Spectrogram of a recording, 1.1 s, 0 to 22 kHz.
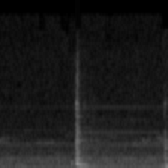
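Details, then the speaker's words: Dodge Sprinter limited to 40 mph with power loss and warning lights: the EGR valve, commanded on with its wiring confirmed good, gives two sharp clicks with a faint hum. It actuates but is suspected to be sticking. "oh it's clicking I don't like the way this valve is clicking so it could be sticking okay so the EGR valve wiring is good okay so the way this valve is making noise it sounds like it could be sticking"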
